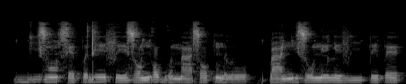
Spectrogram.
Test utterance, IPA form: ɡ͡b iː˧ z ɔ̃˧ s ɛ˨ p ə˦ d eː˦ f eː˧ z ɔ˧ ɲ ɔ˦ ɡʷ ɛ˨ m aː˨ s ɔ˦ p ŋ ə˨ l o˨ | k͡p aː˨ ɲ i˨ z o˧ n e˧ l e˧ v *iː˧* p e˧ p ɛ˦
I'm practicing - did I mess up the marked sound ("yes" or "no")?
no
